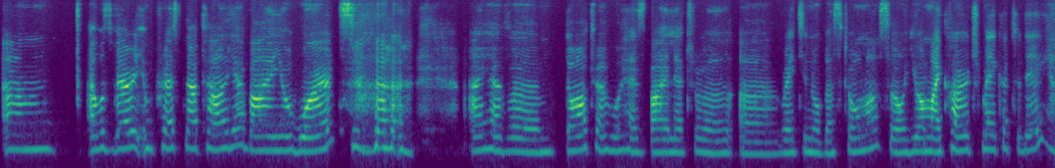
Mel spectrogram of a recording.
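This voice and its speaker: A woman's fairly high-pitched voice with a German accent. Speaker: parent, foundation founder. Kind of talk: conference panel talk. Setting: virtual conference video call. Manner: halting, many fillers.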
